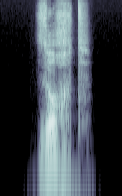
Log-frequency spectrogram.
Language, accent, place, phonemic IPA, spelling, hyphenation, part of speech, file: German, Germany, Berlin, /zʊxt/, Sucht, Sucht, noun, De-Sucht.ogg
- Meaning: 1. addiction 2. exaggerated or morbid desire; greed 3. physic or psychic disease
